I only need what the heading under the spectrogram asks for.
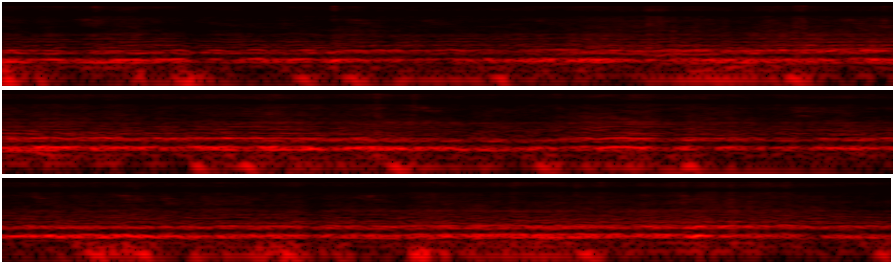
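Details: Sustained swarm-like hum of worker honey bees coming and going at a feral colony, a rich steady drone with layered overtones and individual bees weaving through, barely changing in loudness.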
